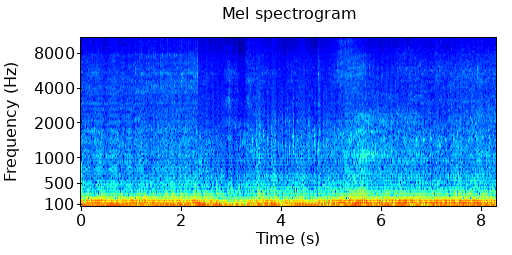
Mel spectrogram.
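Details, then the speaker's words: TVR 2500M with Triumph TR6 2.5L inline-six, twin Stromberg carburetors, stainless manifold and exhaust, after transmission seal replacement, slightly cold: deep steady rumble with a short rev blip, even with no knocks or rattles, healthy. "Le bruit est assez sympa. Donc sachant qu'il y a une ligne inox, un collecteur inox qui produit un son qui est assez intéressant."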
